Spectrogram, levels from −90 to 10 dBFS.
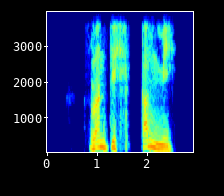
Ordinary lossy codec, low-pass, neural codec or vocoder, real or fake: Opus, 64 kbps; 3.6 kHz; none; real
